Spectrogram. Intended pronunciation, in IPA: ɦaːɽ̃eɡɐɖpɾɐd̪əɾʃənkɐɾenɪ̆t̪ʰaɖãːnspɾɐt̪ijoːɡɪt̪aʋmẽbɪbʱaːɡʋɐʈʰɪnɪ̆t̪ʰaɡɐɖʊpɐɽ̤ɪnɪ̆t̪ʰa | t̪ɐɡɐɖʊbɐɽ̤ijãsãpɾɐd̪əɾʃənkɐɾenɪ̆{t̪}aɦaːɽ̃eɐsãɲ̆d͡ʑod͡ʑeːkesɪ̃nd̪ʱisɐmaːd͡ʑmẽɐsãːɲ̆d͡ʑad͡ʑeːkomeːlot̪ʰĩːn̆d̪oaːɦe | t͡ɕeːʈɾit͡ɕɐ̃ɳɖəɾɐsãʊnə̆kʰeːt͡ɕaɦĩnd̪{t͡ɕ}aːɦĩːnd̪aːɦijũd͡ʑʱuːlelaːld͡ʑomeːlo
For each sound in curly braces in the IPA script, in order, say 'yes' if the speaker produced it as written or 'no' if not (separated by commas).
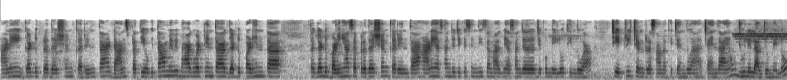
no, yes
